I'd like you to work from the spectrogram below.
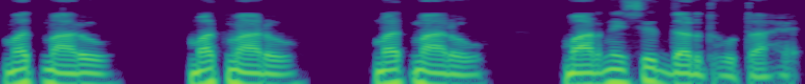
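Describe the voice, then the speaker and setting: A man voicing a simple-minded grown son who begs in a slow, childlike whimper. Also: sits low, fairly even intonation, no room sound, clean studio sound. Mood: frightened. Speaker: dubbing actor. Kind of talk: Hindi drama dub.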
